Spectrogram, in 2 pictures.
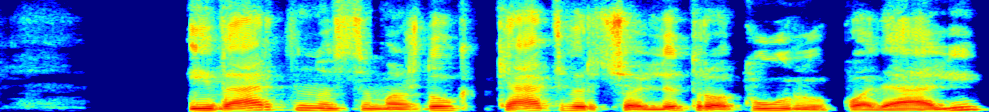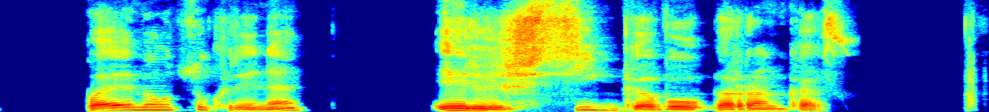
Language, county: Lithuanian, Vilnius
